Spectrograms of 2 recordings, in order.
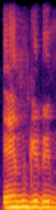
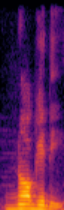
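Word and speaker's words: Ngidi: কিনা, কিন্তু তোমরা লুঙ্গি এনগিডির নাম শুনছো, এখন ক্রিকেট খেলে সাউথ আফ্রিকার দলে, এন্টিনি খুব বিখ্যাত ছিল। উচ্চারণটা এন্টিনি বা এনগিডি না, উচ্চারণটা হচ্ছে নটিনি নগিডি, তার মানে লুঙ্গি নগিডি,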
